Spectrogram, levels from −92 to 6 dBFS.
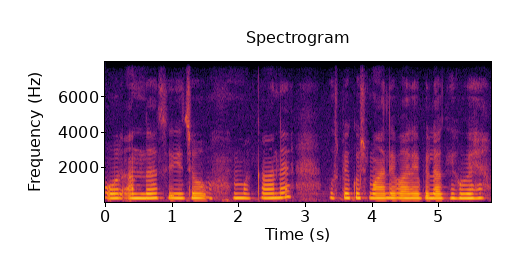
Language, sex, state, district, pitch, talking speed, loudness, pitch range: Hindi, female, Uttar Pradesh, Lalitpur, 250 Hz, 145 wpm, -15 LUFS, 245-255 Hz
